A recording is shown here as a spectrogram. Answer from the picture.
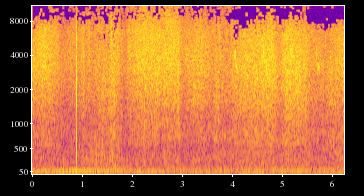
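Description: Wind outdoors: foliage rustling in gusts and wind rumbling on the microphone, with one sharp click about a second in.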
